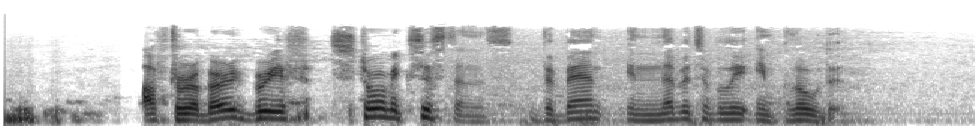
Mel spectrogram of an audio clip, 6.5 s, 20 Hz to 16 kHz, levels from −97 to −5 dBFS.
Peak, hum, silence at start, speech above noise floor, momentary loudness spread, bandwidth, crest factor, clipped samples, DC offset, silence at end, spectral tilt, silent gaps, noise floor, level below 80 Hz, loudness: -4 dBFS; none; 0.05 s; 42 dB; 17 LU; 8.2 kHz; 18 dB; under 0.1%; under 0.1%; 0.85 s; -5.5 dB/octave; none; -62 dBFS; -56 dBFS; -21 LUFS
